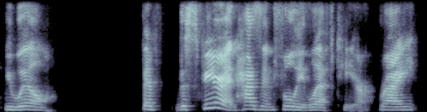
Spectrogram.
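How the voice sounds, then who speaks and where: A spiritual coach streaming live welcomes viewers and then preaches, earnest and encouraging throughout. She takes her time, speaking with a medium pitch and a bright, forceful tone. Having grown up in many places, she has a mixed accent.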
